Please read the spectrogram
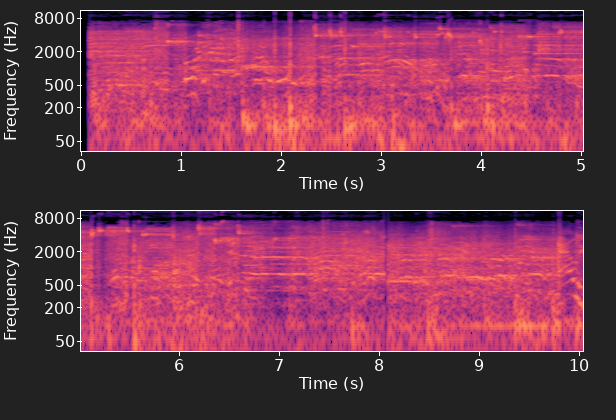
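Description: Sounds of a basketball game in a gym: many voices of players and spectators calling out over one another, with a basketball bouncing and scattered sharp knocks echoing in the hall.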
